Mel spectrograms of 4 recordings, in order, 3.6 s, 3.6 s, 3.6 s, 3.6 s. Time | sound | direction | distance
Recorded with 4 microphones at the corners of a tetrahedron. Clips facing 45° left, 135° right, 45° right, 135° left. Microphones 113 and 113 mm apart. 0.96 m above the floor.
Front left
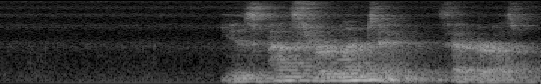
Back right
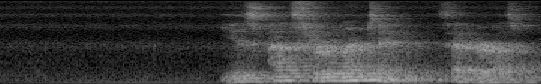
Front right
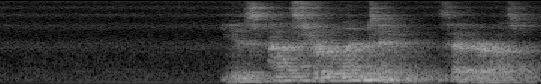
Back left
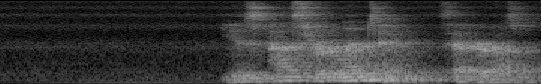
1.5 | a man speaking | 95° right | 0.6 m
